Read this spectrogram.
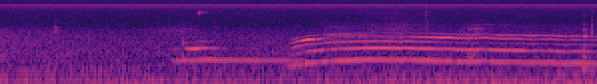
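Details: Father and son cats square off in a yard in Arequipa, Peru, about to fight; a short low tone, then a sustained, slowly falling yowl with rich harmonics held to the end.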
